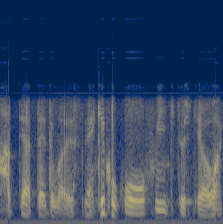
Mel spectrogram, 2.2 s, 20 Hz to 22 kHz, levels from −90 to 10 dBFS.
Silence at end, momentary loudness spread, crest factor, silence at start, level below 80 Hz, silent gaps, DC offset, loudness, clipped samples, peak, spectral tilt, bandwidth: 0 s; 6 LU; 16 dB; 0 s; -54 dBFS; none; under 0.1%; -24 LUFS; under 0.1%; -6 dBFS; -6.5 dB/octave; 4.9 kHz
